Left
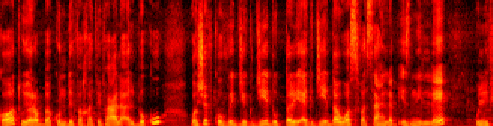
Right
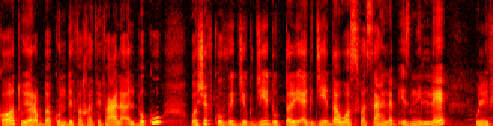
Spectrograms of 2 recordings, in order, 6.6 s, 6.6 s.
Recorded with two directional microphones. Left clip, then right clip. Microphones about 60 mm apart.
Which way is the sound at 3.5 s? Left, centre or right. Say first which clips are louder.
Right 2 dB; left.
